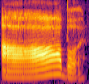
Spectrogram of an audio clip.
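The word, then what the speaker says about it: aber: हम कहते हैं लेकिन, इसका उच्चारण कैसे रहता है? आबर, आबर। कई लोग जो है रा बोलते भी नहीं है, आबर आबर करके बोलेंगे ना, आबर इश स्प्रेche auch डॉइच।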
